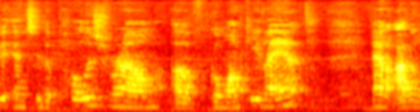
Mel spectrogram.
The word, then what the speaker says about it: gołąbki: So gołąbki is pronounced with the W for the L.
